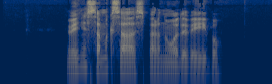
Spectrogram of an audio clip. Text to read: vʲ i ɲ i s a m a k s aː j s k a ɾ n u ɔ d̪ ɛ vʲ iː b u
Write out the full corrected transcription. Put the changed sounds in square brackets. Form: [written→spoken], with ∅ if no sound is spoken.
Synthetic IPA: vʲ i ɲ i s a m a k s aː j s [k→p] a ɾ n u ɔ d̪ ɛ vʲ iː b u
